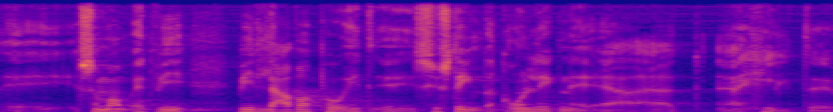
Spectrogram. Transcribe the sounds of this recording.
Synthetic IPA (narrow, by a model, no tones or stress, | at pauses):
sɒ̽mɒ̽m̰æd̥ʋiʋilɑ̈b̥ɐpʰɒ̽e̝d̥sysd̥e̝̰ːmd̥ɑ̈ɡ̥ʁɔ̽nleɡ̥ənəæɐæɐæɐhe̝̰ːld̥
